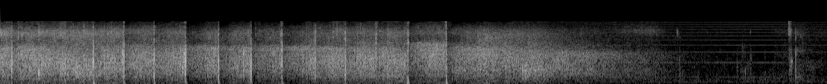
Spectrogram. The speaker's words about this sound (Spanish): Tener Padre Antolini, que en 3 semanas va a cumplir 60 años de sacerdote. Un aplauso para Padre Antolini.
